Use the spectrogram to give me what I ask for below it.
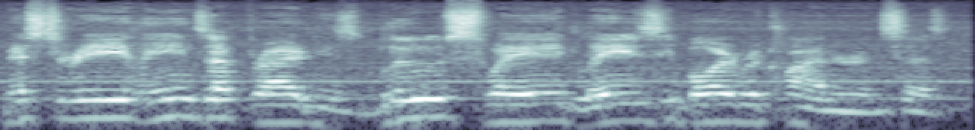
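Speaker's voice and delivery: ordinary delivery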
